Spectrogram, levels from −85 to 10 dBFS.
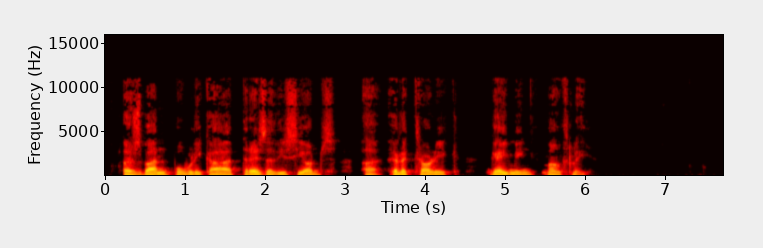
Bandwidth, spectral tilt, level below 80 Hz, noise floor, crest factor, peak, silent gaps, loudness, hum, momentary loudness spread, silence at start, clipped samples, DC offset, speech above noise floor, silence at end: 11.5 kHz; -7.5 dB/octave; -50 dBFS; -86 dBFS; 20 dB; -6 dBFS; none; -25 LUFS; none; 12 LU; 0.2 s; under 0.1%; under 0.1%; 62 dB; 1.75 s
